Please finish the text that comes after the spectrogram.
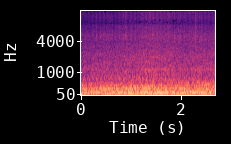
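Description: A Lovol 40 kVA diesel generator runs close by with a loud, steady low drone that holds unbroken throughout.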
